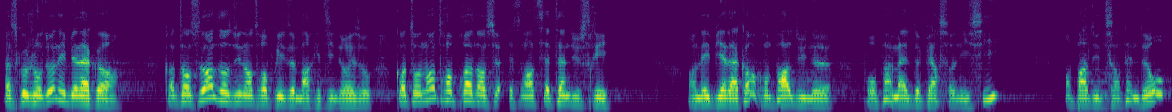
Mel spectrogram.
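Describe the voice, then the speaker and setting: A high-voiced man with a Guadeloupean accent leads a sales training seminar. He drives his points home by repeating them and firing questions at the audience. His voice rings out with the long reverb of a large hall. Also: animated, a little fast, a little mellow. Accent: Guadeloupean French. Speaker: network marketing trainer.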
